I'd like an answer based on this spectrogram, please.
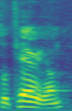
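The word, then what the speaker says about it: σωτήριον: Because the word salvation comes from a Greek word pronounced soterion.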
